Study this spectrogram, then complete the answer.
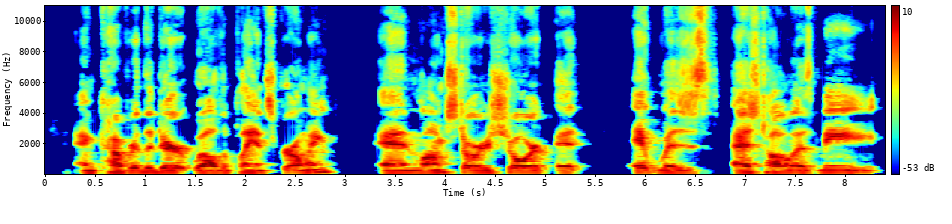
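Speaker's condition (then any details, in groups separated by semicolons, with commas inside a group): Cerebral palsy; trouble remembering multiple tasks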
